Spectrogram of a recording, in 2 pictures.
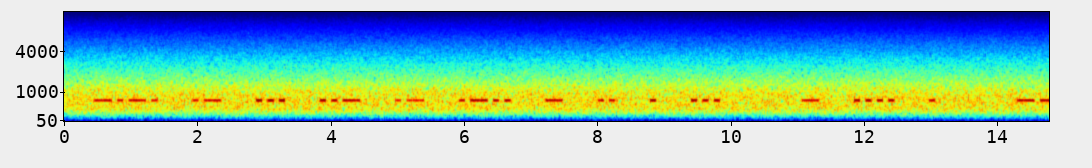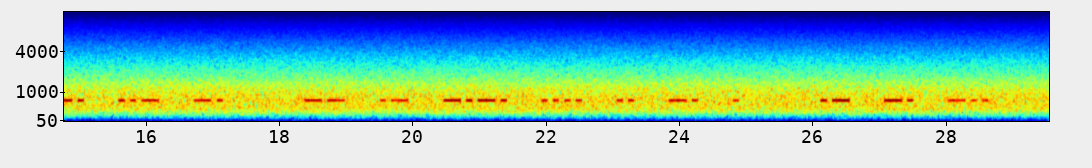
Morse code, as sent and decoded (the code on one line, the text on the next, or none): -.-. .- ... ..- .- .-.. - .. . ... / - .... . / --. ..- -. / -- .- -.-. .... .. -. . / .- -. -..
CASUALTIES THE GUN MACHINE AND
